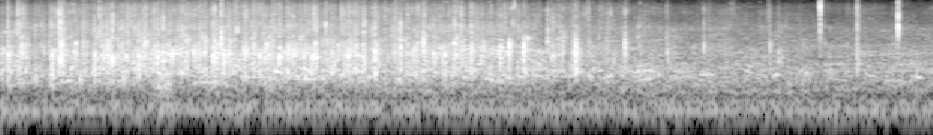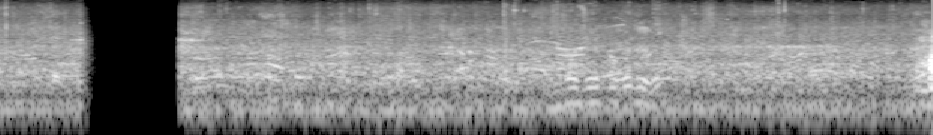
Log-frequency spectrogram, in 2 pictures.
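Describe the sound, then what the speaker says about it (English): A crowd applauds at a school annual prize day in Cuttack, with dense clapping at first that thins and fades, and voices and room murmur carrying on afterward. "I want all of you to acknowledge this with a big round of applause for both the schools."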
